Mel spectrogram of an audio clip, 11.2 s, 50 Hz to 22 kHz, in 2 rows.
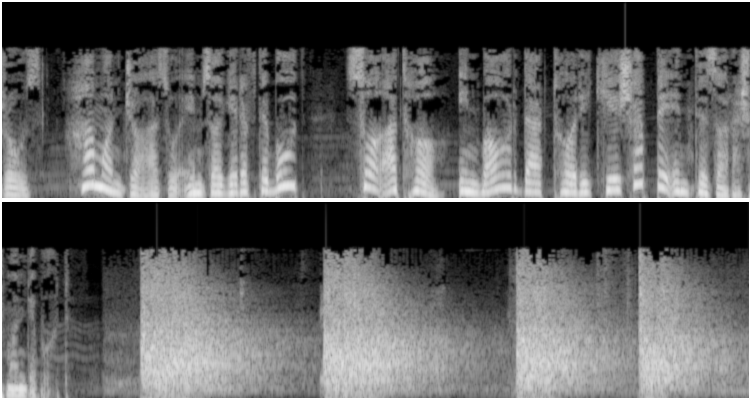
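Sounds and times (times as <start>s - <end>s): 
speech: 0.0s - 6.2s
.38 pistol gunshots: 6.6s - 11.2s.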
